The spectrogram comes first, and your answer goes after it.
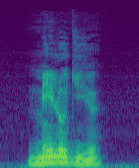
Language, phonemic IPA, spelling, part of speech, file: French, /me.lɔ.djø/, mélodieux, adjective, Fr-mélodieux.ogg
- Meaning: sweet, melodious (having a pleasant sound)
